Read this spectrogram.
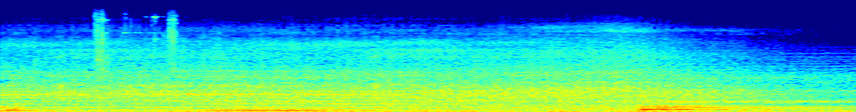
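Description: Footsteps run over gravel and undergrowth.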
